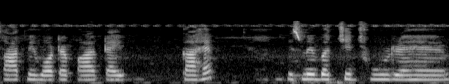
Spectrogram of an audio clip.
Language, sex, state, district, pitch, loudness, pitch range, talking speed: Hindi, female, Chhattisgarh, Sukma, 220 Hz, -18 LUFS, 215-235 Hz, 145 wpm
